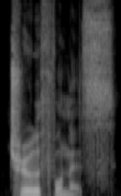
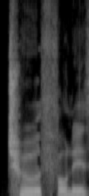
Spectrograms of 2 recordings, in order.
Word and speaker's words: truthfulness: Truthfulness. Truthfulness. And here again, another tricky sound. Truthfulness. Because now we have the voiceless TH linked to the F letter.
